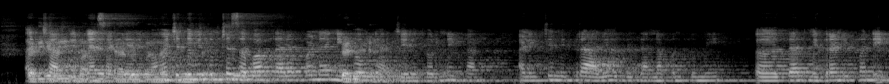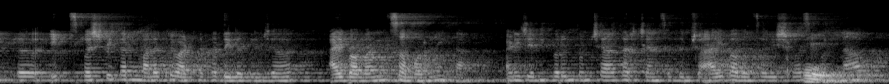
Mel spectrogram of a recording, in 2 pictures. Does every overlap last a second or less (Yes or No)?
No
